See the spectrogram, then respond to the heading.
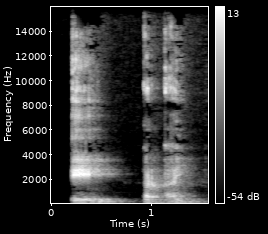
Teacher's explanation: कंठ तालव्य, जो कंठ और तालु दोनों की सहायता से बोले जा रहे हैं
